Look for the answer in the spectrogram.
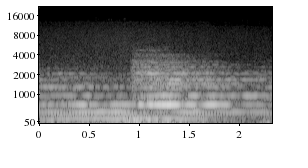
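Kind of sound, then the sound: signal or alarm, church bells chiming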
